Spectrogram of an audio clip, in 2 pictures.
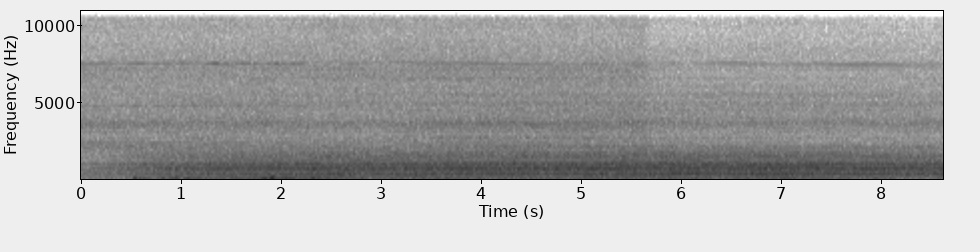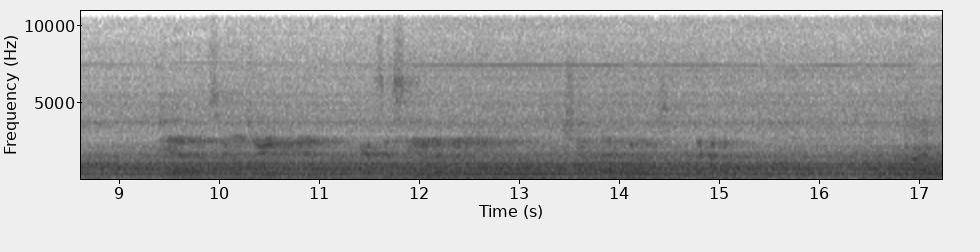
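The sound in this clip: A shop vac vacuum cleaner runs with a steady, loud roar that holds unbroken throughout, with a thin whine rising over it partway through.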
